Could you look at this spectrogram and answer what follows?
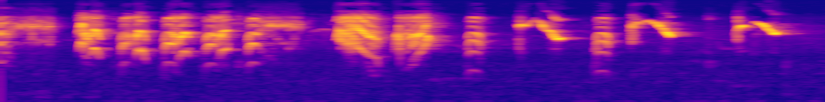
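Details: Long-tailed shrike singing a dense medley that includes canary phrases: fast high trilled chips in a quick series, then a broad buzzy note, a few separate clicks and slurred whistles that rise and fall.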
